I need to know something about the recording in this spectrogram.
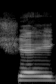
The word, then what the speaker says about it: Shai: just a nerd but like his name is Shay and yeah Shay not Shai so it's Shay Gilgamesh Alexander Gil Giles Shai gilan Alexander no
